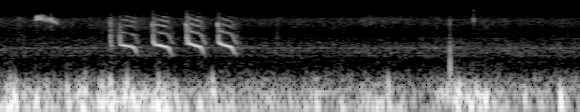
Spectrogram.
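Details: During snowfall in Minnesota, feeding dark-eyed juncos utter a brief thin note followed by four fast, evenly spaced descending chirps, with a low background rumble and faint scuffing.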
